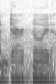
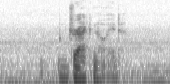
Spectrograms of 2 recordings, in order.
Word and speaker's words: Draconid: And he has a Darknoid operative. Draconid. That's how you say it, Draconic.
